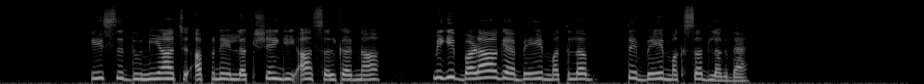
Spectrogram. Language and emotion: Dogri, sad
